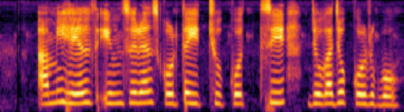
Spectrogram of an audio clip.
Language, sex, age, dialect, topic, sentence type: Bengali, female, 18-24, Rajbangshi, banking, question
